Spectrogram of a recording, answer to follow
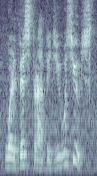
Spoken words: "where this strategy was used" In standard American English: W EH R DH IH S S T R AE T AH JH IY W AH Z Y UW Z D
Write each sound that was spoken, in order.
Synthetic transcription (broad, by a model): W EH R DH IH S S T R AE T AH JH IY W AH Z Y UW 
